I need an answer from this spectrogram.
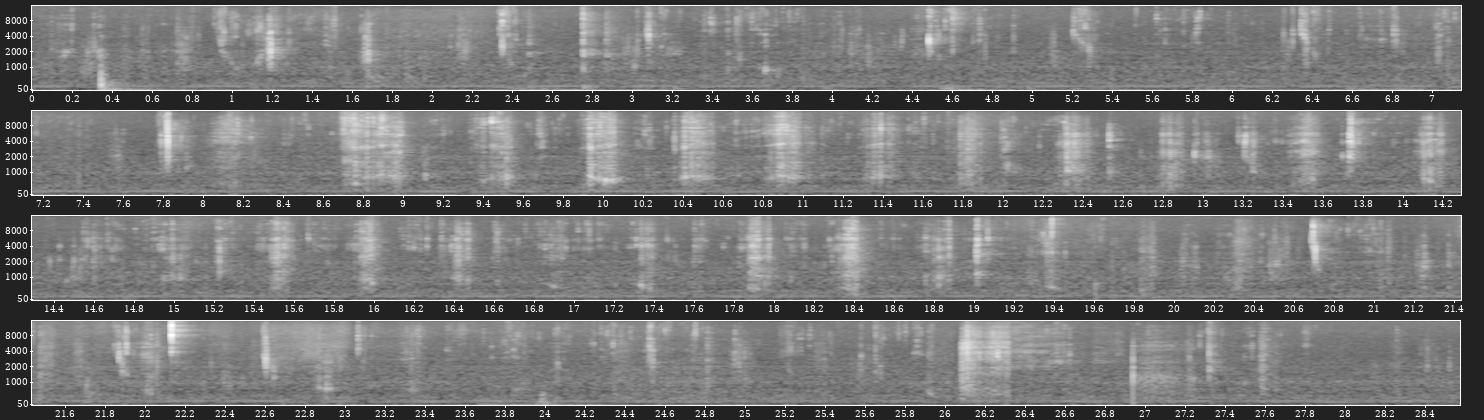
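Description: Close-miked chewing of cold buckwheat noodles (momil), with many short wet mouth clicks and smacks throughout. A sharp knock comes just after the start, and a steady low hum runs underneath.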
